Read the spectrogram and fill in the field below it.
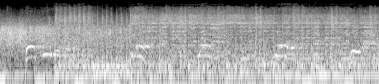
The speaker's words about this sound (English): My bass player, Mr. Jimmy Grant, how about a wonderful round of applause?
